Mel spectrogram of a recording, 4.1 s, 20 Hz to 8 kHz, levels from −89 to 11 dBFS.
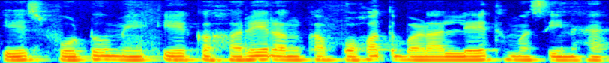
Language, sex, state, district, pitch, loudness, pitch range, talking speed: Hindi, male, Jharkhand, Garhwa, 125 Hz, -15 LUFS, 120-125 Hz, 175 wpm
